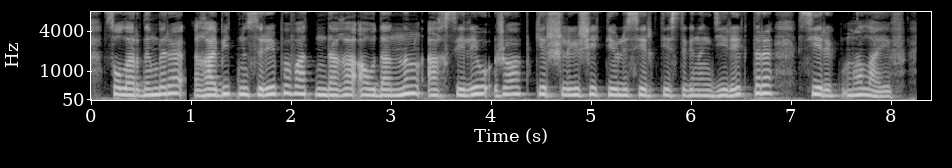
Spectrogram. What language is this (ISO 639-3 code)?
kaz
